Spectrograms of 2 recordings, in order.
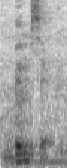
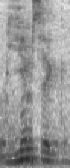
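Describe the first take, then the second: First: The elided form is said without the 'yi' syllable. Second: The full form is said with the 'yi' syllable.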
